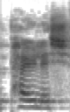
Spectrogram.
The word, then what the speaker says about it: Polish: So although they're the same spelling, they have different sounds, and that's because of word stress.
